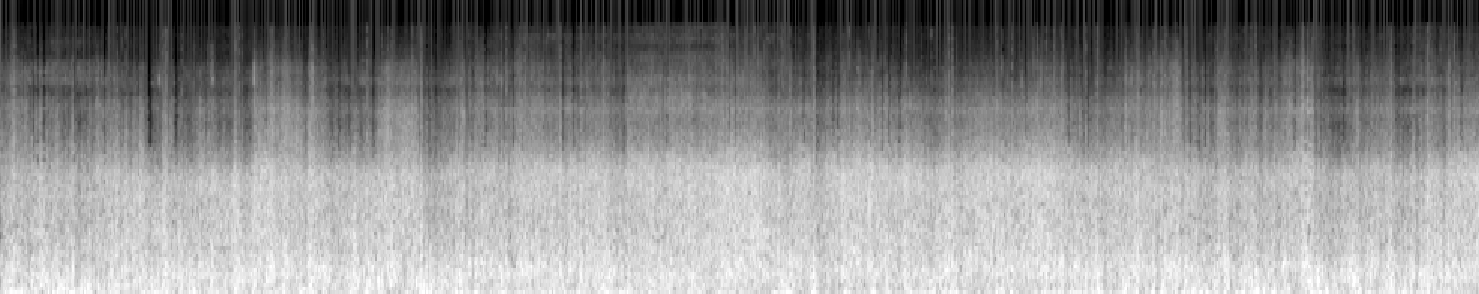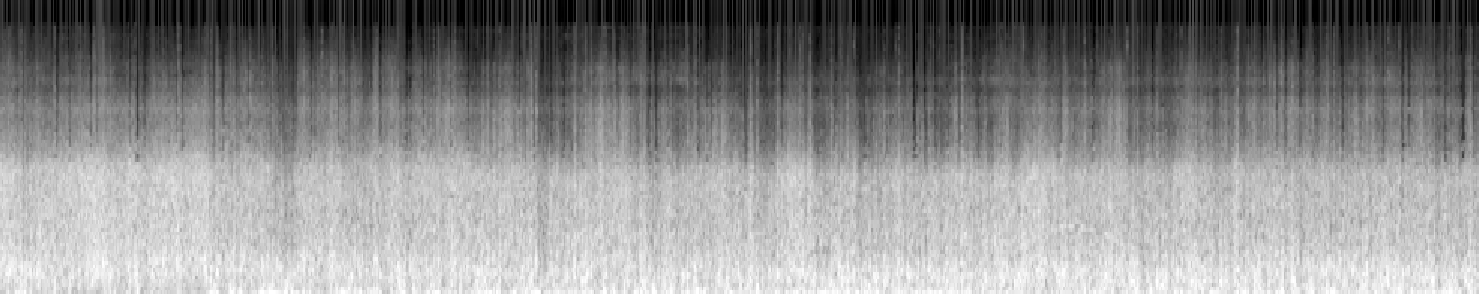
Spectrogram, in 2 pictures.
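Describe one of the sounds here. Wind rushes loudly past a moving bicycle.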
